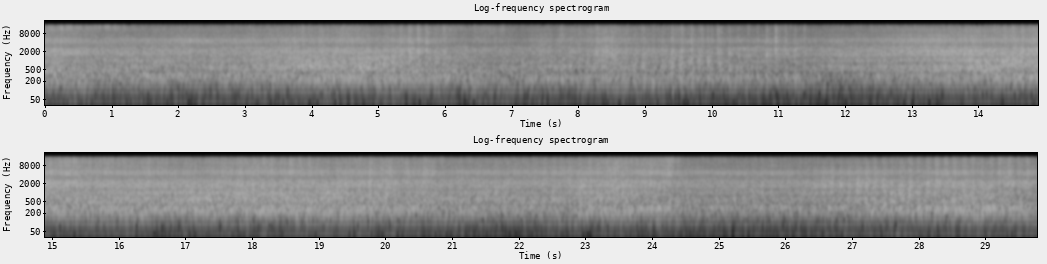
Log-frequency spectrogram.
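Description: A freight train of tank cars and covered hoppers rolls past close by: a steady rumble and clatter of steel wheels on the rails, with occasional clicks as the wheels cross rail joints.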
